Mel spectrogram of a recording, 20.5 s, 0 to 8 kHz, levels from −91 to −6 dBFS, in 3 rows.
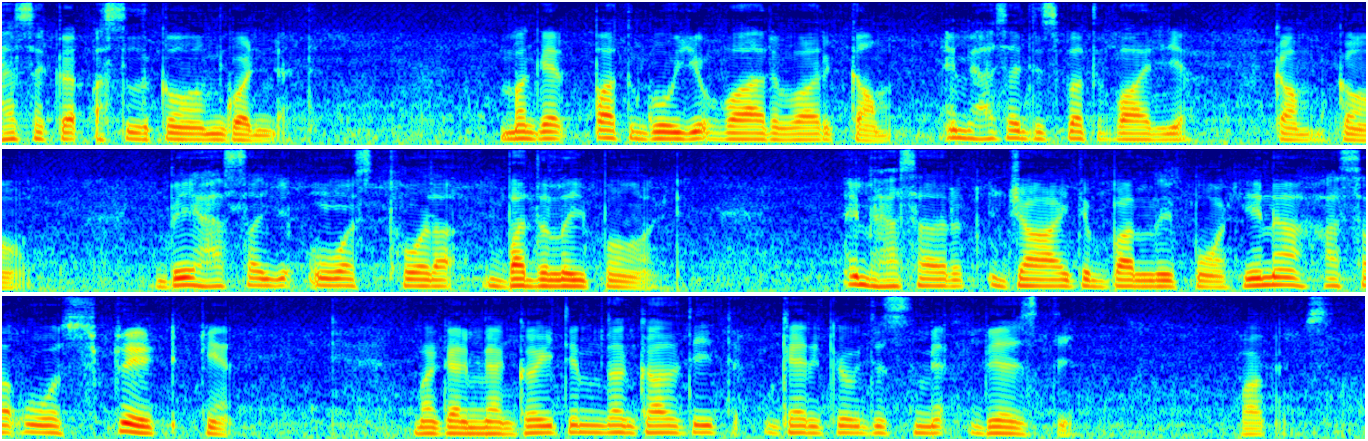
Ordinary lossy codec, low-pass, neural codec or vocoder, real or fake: none; none; codec, 16 kHz, 4 kbps, FunCodec, trained on Chinese and English, 50 frames a second; fake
